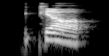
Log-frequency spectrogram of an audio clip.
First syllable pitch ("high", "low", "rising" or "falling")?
falling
